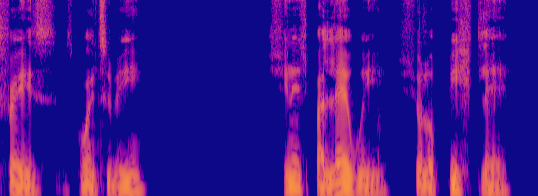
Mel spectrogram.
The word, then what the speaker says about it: Xinechpalehui xolopihtlé: Xinechpalehui, xolopihtlé. Xinechpalehui, xolopihtlé. What does this phrase mean? Xinechpalehui, xolopihtlé. It means, help me, idiot. Now a syllable form. She, nech, pa, le, we, sho, lo, pih, tle.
